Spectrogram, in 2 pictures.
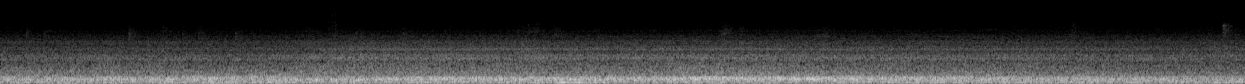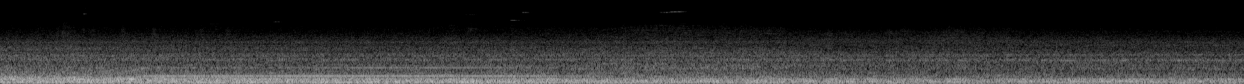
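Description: A tram rumbles steadily along its rails, heard from inside.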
